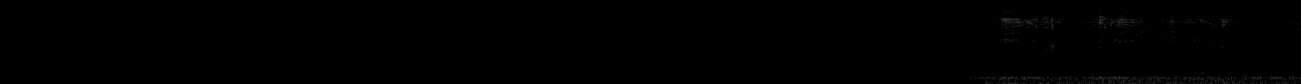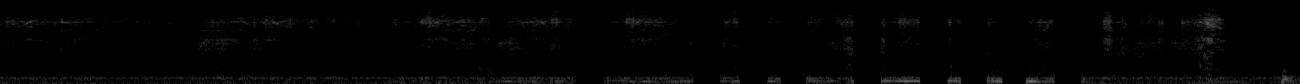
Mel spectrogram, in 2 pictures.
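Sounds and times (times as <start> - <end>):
knife scraping on sharpener: 9.8 - 25.4.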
